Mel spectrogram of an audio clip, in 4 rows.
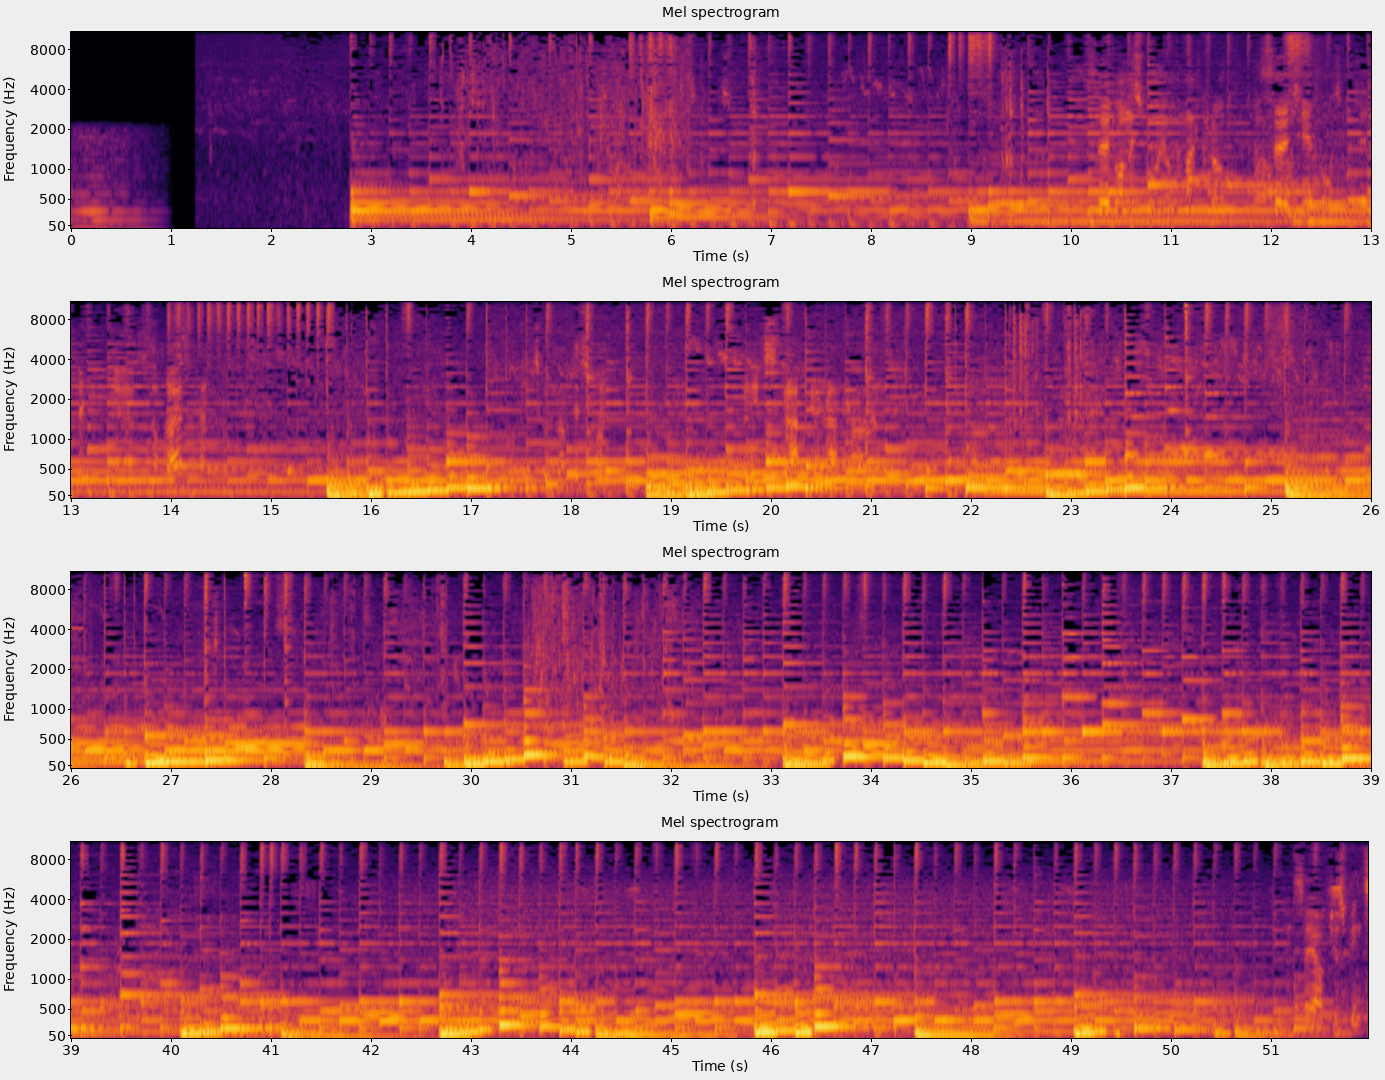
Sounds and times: Music: 0:02.8 - 0:51.9
Speech: 0:10.2 - 0:14.4, 0:17.7 - 0:18.4, 0:19.7 - 0:21.1, 0:51.2 - 0:51.9.

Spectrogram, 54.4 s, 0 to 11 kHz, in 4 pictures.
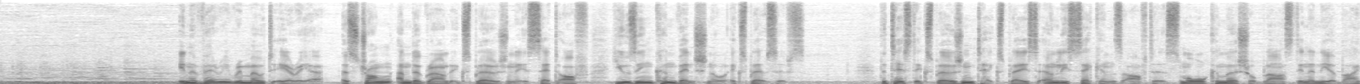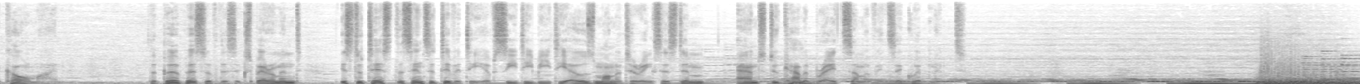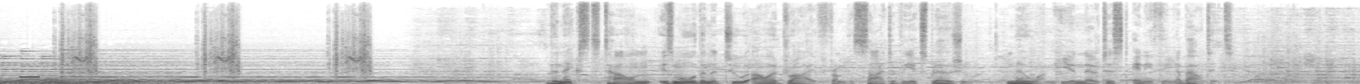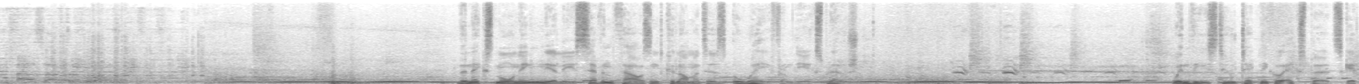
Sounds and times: Music: 0:00.0 - 0:54.3
Speech: 0:01.8 - 0:08.0, 0:08.8 - 0:14.2, 0:15.1 - 0:23.3, 0:32.6 - 0:40.0, 0:41.0 - 0:42.1, 0:45.4 - 0:49.4, 0:52.5 - 0:54.3.

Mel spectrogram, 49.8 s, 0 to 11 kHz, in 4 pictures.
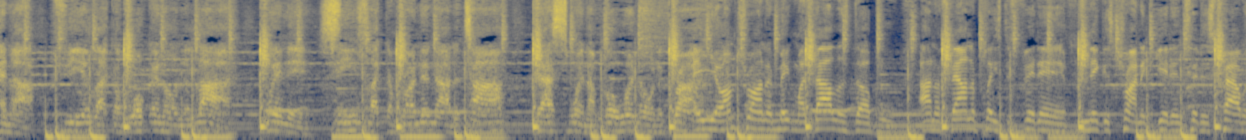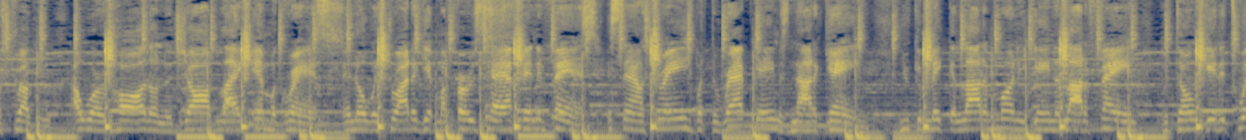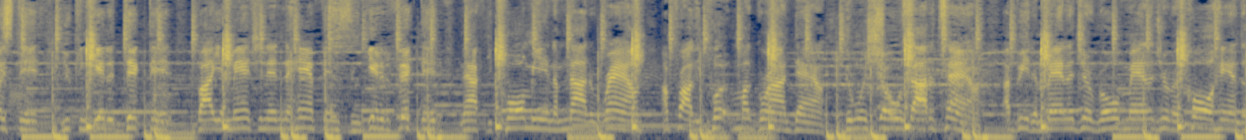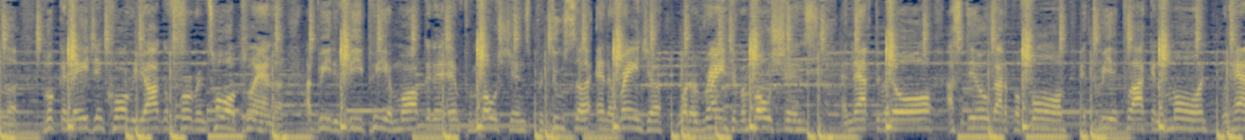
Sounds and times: Music: 0:00.0 - 0:49.8.

